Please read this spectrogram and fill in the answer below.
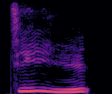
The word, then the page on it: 基于: jī yú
